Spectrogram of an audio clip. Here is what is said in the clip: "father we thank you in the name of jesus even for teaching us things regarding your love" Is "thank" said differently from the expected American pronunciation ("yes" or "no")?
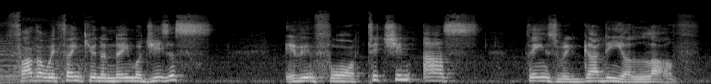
no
